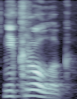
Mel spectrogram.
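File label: "nekroloq", Azerbaijani; Orfoqrafiya Lüğəti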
